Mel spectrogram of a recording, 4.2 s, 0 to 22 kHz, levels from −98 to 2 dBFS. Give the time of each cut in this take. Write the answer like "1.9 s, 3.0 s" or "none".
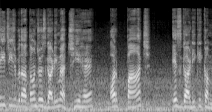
none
